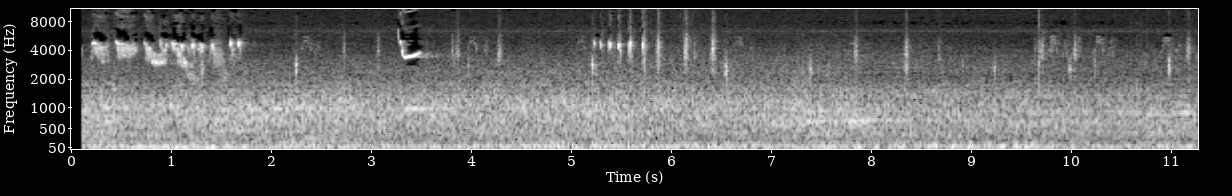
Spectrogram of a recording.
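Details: Red-winged Blackbird at its woven nest in cattails holding four eggs, giving high, thin chips and chatters in short bursts, with one sharp slurred whistle, over a steady wash of wind or distant traffic.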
